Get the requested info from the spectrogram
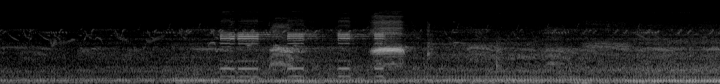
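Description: Motorcycle and scooter engines on a wet road, growing louder toward the end as a scooter comes closer. Several short horn beeps sound about two to four seconds in.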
